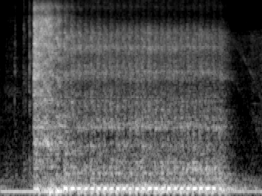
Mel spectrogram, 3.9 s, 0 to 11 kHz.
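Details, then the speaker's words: 1971 Chevy Camaro during a wiring upgrade, ignition turned to test the cranking relay: steady, even starter cranking at about 3.5 pulses per second with no grinding or clicking; starter kicks the engine over normally. "yeah yeah that starter is kicking over"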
